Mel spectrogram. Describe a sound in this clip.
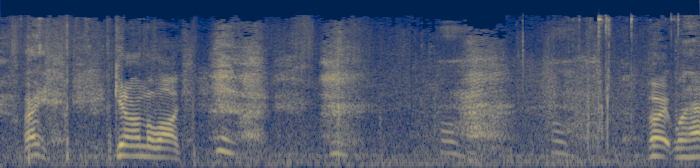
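A boy talks excitedly close by, outdoors.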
